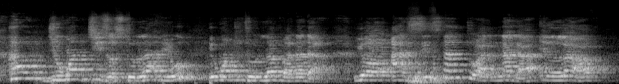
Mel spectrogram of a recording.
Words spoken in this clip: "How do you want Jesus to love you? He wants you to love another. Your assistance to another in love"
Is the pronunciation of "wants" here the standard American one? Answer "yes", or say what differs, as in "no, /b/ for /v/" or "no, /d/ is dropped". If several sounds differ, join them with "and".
no, /s/ is dropped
